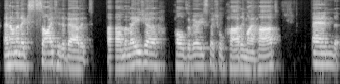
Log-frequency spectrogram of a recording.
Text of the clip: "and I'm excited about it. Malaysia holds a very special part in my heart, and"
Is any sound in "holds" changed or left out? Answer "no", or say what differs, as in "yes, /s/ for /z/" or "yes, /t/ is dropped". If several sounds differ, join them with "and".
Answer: no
